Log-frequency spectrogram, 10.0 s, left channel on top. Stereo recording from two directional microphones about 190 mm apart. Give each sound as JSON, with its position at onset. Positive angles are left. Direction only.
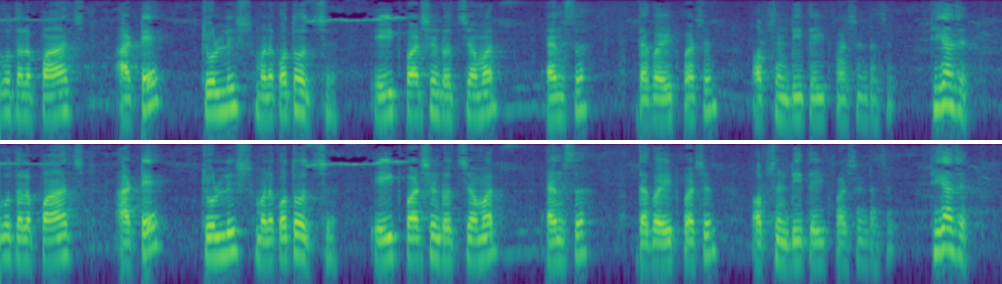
{"t": 0.0, "sound": "speech", "side_deg": -20}
{"t": 2.0, "sound": "speech", "side_deg": 0}
{"t": 6.3, "sound": "speech", "side_deg": -25}
{"t": 9.3, "sound": "speech", "side_deg": -5}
